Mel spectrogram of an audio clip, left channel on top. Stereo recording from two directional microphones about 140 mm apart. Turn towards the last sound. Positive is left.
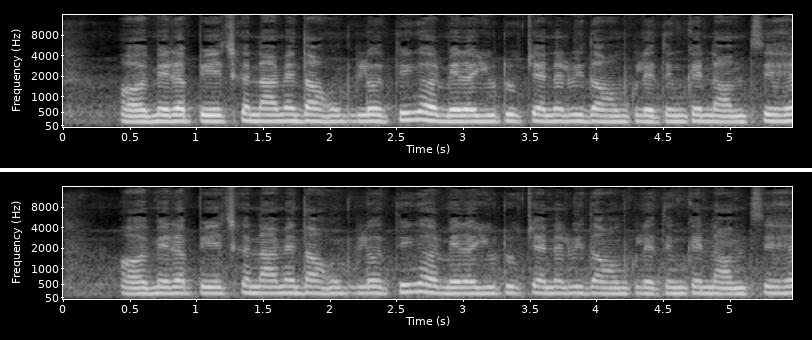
turn(degrees=15)  # may be behind; listen again after turning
